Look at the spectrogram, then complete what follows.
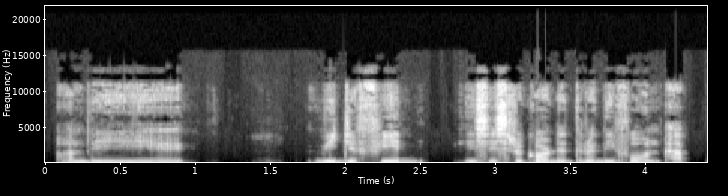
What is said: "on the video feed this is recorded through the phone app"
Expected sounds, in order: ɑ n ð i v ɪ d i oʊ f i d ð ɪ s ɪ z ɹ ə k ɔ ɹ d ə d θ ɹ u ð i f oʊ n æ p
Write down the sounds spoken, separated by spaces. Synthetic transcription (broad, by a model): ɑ n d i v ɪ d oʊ f i d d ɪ s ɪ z ɹ ə k ɔ ɹ d ə d t ɹ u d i f oʊ n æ p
